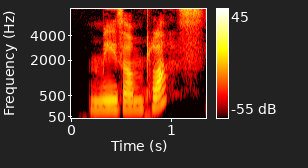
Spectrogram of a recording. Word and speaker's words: mise en place: and I've been trying to implement the mise en place.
